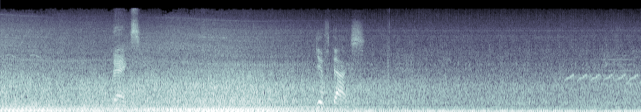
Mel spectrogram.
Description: Traffic hums as it passes, a man speaks, a car alarm sounds in the distance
